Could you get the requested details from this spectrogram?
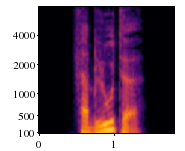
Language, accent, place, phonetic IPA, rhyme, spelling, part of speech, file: German, Germany, Berlin, [fɛɐ̯ˈbluːtə], -uːtə, verblute, verb, De-verblute.ogg
- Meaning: inflection of verbluten: 1. first-person singular present 2. first/third-person singular subjunctive I 3. singular imperative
